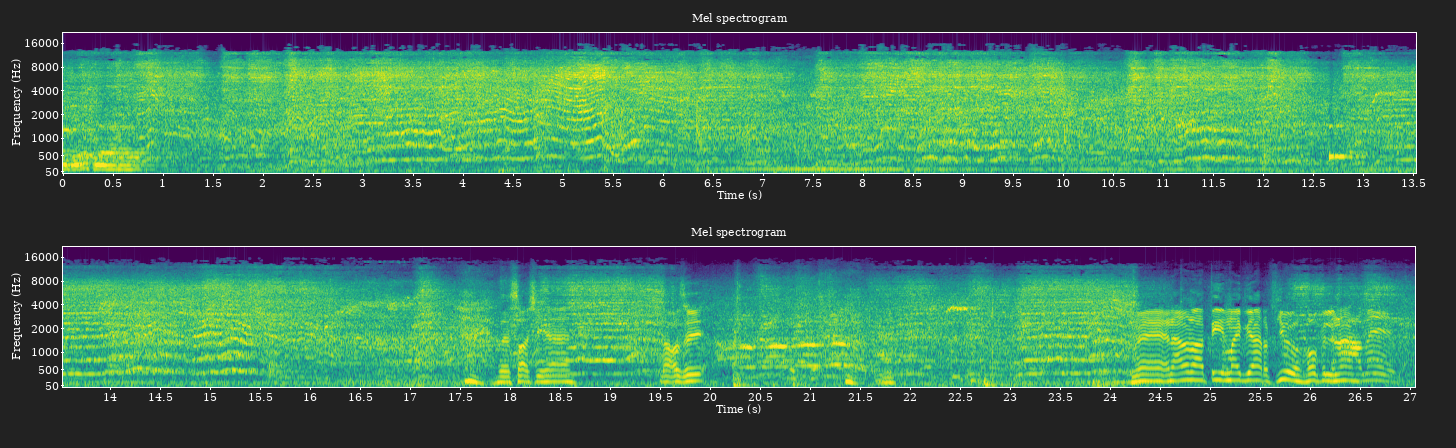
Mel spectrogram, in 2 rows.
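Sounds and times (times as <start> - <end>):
rc buggy engines buzzing and revving: 0.0 - 27.0.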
